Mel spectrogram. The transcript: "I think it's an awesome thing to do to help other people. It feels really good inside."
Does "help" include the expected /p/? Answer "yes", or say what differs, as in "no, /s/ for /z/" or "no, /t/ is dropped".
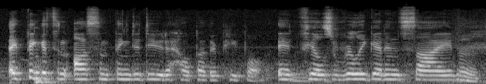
yes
